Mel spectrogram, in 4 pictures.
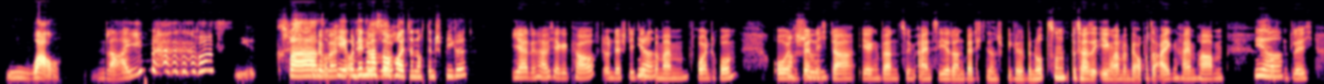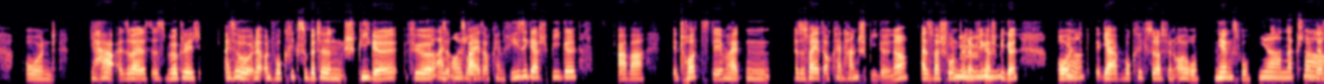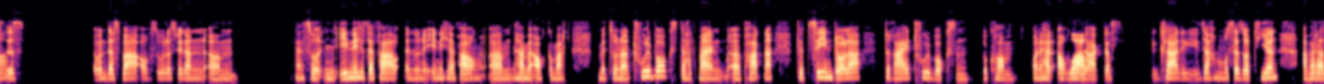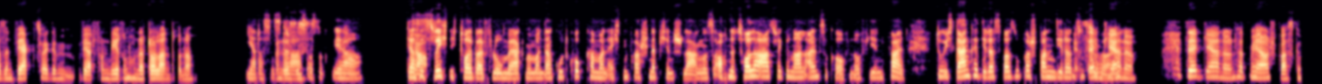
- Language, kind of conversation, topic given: German, podcast, Warum ist es dir wichtig, regional einzukaufen?
- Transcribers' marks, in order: laughing while speaking: "Nein, was? Und dann meinte sie nur so"; other background noise; giggle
